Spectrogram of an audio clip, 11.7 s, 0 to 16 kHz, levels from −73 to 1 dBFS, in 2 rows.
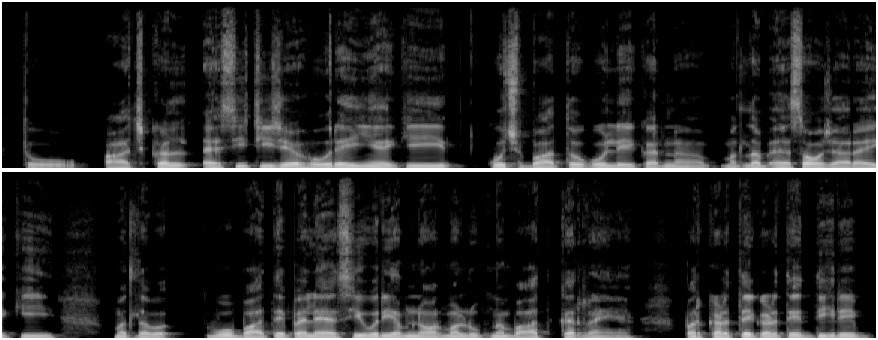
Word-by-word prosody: तो 85 -2 -5 0.2
आजकल 110 +4 0
ऐसी 110 +4 0
चीज़ें 120 0 +1
हो 105 -2 +2
रही 115 +1 +3
हैं 110 -1 +3
कि 115 +2 -1 0.2
कुछ 150 -5 +2
बातों 105 +1 +1
को 110 +2 +1
लेकर 100 -1 -1
न 105 -3 -4
मतलब 105 +1 -2
ऐसा 105 +1 +2
हो 110 -2 +3
जा 100 0 0
रहा 105 0 0
है 105 0 0
कि 110 +1 -4 0.4
मतलब 100 +1 -1 0.2
वो 125 +3 +2
बातें 110 +1 +1
पहले 115 -1 +3
ऐसी 110 +3 +1
हो 115 -2 +3
रही 110 +1 +3
है - - +4
हम 110 - -1
नॉर्मल 105 +1 +1
रूप 105 -1 -3
में 110 -1 +1
बात 105 +2 -1
कर 105 -1 +1
रहे 95 -1 -3
हैं, 85 0 -9 0.3
पर 110 0 +2
करते-करते 110 +1 +2
धीरे 110 +2 +1
110 Hz, 200 wpm, -21 LUFS, 100-115 Hz, 0.4 s, है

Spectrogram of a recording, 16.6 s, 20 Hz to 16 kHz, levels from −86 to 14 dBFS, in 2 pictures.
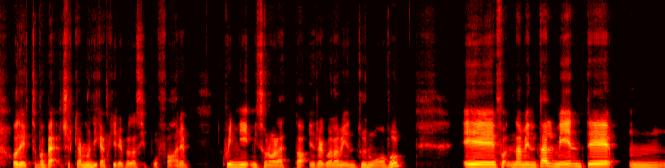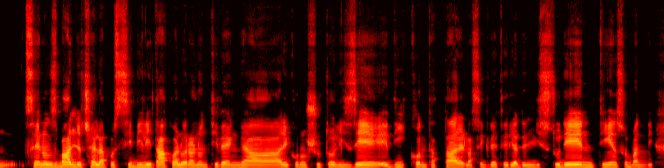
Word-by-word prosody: ho 205 - +4
detto: 185 -1 +1
"Vabbè, 190 +1 +2
cerchiamo 200 0 -3
di 190 - 0
capire 175 -1 -4
cosa 175 0 -5
si 180 +3 -15
può - - -11
fare". 170 -1 -8 0.3
Quindi 205 -3 +1
mi 195 - -4
sono 180 -1 -4
letta 170 +2 -3
il 180 - -7
regolamento 175 +1 -2
nuovo 190 +10 -2 0.7
e, 210 -2 +9
fondamentalmente, 225 +2 +4
mhmm, 205 - -6
se 215 -10 -2
non 215 0 0
sbaglio 210 -1 +2
c'è 205 +2 -3
la 195 -1 +1
possibilità, 200 +1 -1
qualora 195 -2 0
non 185 0 -7
ti 200 +2 -7
venga 185 -1 -2
riconosciuto 195 +1 -5
l'ISEE, 190 0 0
di 195 +1 -9
contattare 190 0 -3
la 185 - -7
segreteria 185 +1 -6
degli 185 0 -7
studenti, 200 +1 +1
insomma, 195 -1 -5
di 185 0 -13
195 Hz, 145 wpm, -23 LUFS, 185-205 Hz, 0.7 s, e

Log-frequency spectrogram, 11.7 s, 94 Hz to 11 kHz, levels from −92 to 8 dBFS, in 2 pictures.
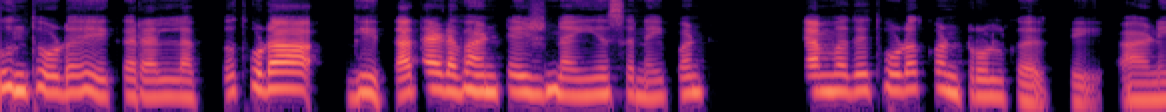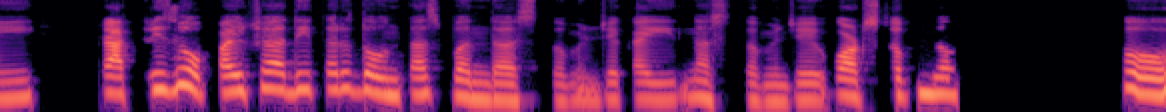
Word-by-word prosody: सांगून 260 -3 +5
थोडं 220 -4 0
हे 225 -5 0
करायला 190 -1 -3
लागतं, 185 +3 -7
थोडा 255 0 +7 0.2
घेतात 210 -1 +1
अ‍ॅडव्हांटेज 230 -3 +3
नाही 200 -4 0
असं 205 -1 -4
नाही, 180 0 -6
पण 215 +1 -2
त्यामध्ये 230 +1 -2
थोडं 245 0 0
कंट्रोल 200 -7 -2
करते 150 -1 -8 0.2
आणि 170 +3 -3 0.4
रात्री 215 +3 +5
झोपायच्या 240 -2 +4
आधी 245 +1 +1
तर 250 +1 0
2 205 -4 +4
तास 205 0 -1
बंद 170 -4 +1
असतं. 155 0 -3
म्हणजे 165 +2 -6
काही 165 -1 -3
नसतं 170 -3 -5
म्हणजे 150 +2 -3
WhatsAppन 195 +2 +2 0.9
हो, 255 - +7
205 Hz, 160 wpm, -24 LUFS, 180-235 Hz, 0.9 s, थोडा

